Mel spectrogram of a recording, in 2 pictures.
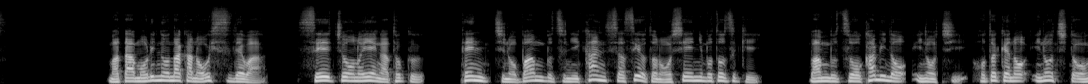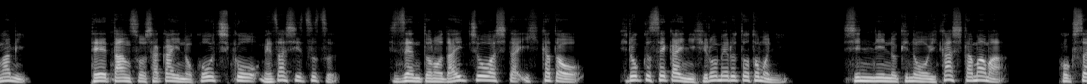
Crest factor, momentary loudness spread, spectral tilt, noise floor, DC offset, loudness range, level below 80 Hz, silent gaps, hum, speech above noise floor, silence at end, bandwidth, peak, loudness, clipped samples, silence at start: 16 dB; 9 LU; -7.5 dB/octave; under -90 dBFS; under 0.1%; 2 LU; -58 dBFS; 4.25-4.59 s, 7.62-8.08 s, 11.19-11.77 s, 14.29-14.76 s, 16.73-17.07 s, 18.81-19.30 s, 20.98-21.46 s; none; over 73 dB; 0 s; 13.5 kHz; -2 dBFS; -18 LUFS; under 0.1%; 1.1 s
